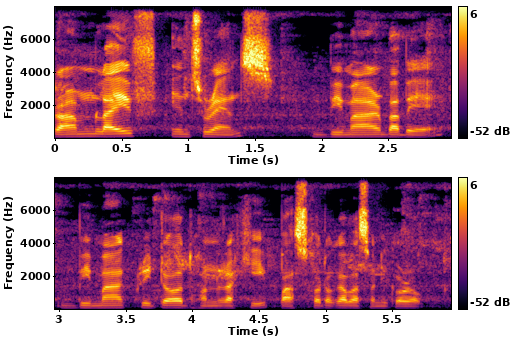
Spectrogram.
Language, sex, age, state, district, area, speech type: Assamese, male, 30-45, Assam, Jorhat, rural, read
